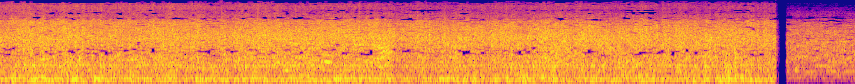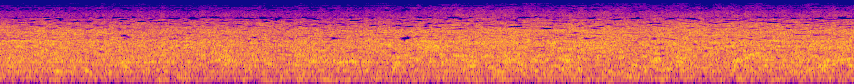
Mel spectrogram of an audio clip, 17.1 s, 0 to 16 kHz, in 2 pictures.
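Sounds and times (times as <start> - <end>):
hail and heavy rain pelting: 0.0 - 7.8.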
